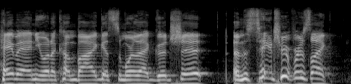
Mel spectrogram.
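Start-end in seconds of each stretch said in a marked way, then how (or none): none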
